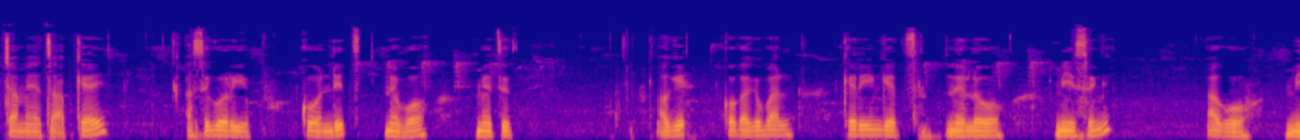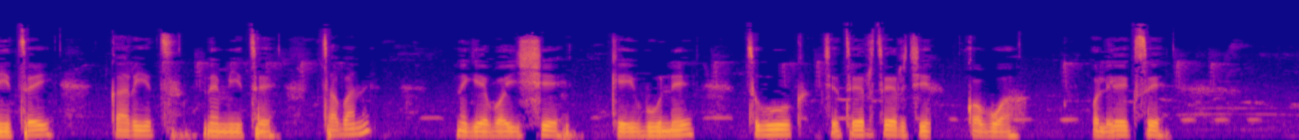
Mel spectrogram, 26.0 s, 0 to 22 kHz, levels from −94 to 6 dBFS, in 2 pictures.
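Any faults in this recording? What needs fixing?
Compressed frames skipped at 3.55–3.60 s (right after "asikorib kondit", about 200 ms lost), 5.13–5.18 s (about 500 ms), 6.81–6.85 s (about 400 ms), 22.27–22.32 s (about 500 ms) and 24.13–24.16 s (about 300 ms). Whole frames of the compressed stream never reached playback, so the speech leaps forward by a multiple of the frame length, which fits frames of about 46 ms. On a spectrogram, harmonic traces and formants jump abruptly at a thin vertical seam. On a waveform, the amplitude envelope changes suddenly with no silent gap. To prevent it, check the file's integrity after transfer and make sure the decoder gets complete, undamaged frames, using error-protected transport or retransmission where frames could be lost.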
